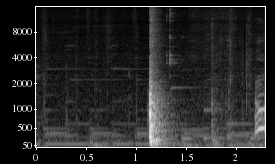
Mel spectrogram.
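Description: A glass measuring cup set down on the table with one sharp clink about a second in.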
